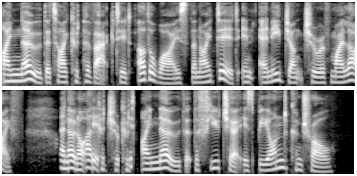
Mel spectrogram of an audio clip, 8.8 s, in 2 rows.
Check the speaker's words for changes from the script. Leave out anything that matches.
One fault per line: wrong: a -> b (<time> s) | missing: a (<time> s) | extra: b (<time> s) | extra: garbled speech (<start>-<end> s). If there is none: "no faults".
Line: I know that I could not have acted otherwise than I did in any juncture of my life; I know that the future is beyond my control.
missing: not (1.1 s)
extra: garbled speech (5.2-6.1 s)
missing: my (8.0 s)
